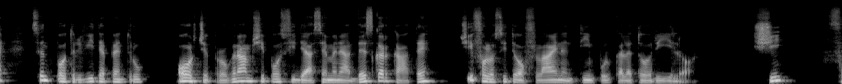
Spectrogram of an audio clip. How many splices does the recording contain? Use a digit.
0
